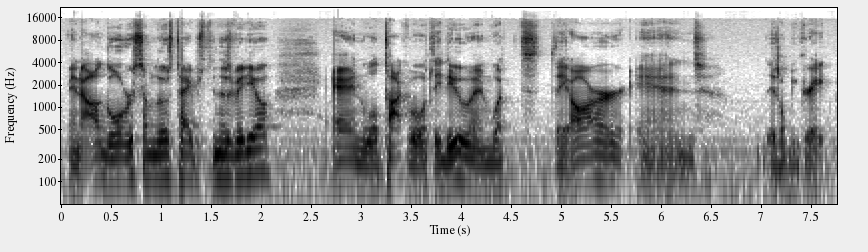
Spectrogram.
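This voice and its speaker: His voice is on the low side, creaky, and a little bright, and he keeps a moderate pace. This tabletop gaming presenter gives a casual, slangy explainer off the cuff, slipping into loose asides, with faint background noise.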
